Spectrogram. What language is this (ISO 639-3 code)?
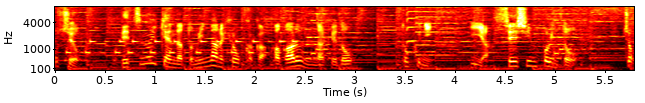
jpn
